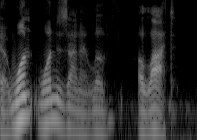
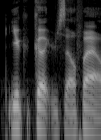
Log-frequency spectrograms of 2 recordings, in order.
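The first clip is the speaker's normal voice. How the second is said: put-on southern vigilante voice, louder; 8 dB louder than usual. Retelling a scene from the graphic novel, quoting Rorschach: southern-sounding Rorschach impression. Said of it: "it sounds southern".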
